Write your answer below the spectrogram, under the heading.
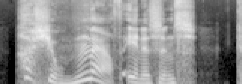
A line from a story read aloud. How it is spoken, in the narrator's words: Constance snapped at her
